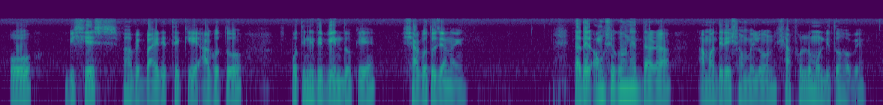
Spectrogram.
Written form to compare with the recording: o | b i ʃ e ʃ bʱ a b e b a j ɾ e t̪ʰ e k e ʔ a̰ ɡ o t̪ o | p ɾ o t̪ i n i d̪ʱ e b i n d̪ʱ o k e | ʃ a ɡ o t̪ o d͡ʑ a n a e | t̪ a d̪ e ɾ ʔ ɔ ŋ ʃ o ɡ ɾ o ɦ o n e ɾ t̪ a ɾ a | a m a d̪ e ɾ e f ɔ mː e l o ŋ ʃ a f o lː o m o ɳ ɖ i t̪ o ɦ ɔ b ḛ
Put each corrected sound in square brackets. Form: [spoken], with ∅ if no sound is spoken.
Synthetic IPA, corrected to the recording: o | b i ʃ e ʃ bʱ a b e b a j ɾ e t̪ʰ e k e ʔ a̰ ɡ o t̪ o | p ɾ o t̪ i n i d̪ʱ [i] b i n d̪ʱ o k e | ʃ a ɡ o t̪ o d͡ʑ a n a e | t̪ a d̪ e ɾ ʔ ɔ ŋ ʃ o ɡ ɾ o ɦ o n e ɾ [d̪] a ɾ a | a m a d̪ e ɾ e [ʃ] ɔ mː e l o [n] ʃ a f o lː o m o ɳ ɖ i t̪ o ɦ ɔ b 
